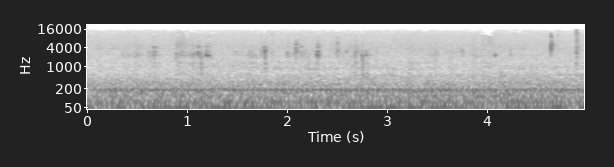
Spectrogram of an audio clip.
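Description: A person biting into and chewing a cheeseburger, with small soft clicks of mouth noise scattered throughout, over a steady low hum.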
